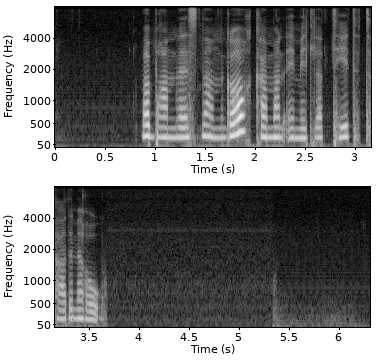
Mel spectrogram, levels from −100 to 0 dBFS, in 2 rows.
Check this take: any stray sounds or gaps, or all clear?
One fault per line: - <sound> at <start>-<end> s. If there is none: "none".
none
